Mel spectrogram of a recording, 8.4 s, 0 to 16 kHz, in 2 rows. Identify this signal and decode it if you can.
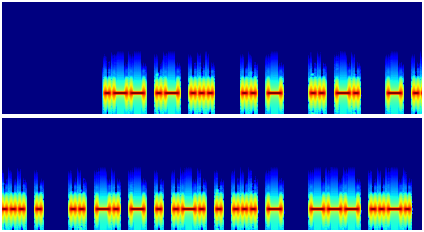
Morse code, heard as a keyed tone, about 28 wpm, 700 Hz. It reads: WAS IT IN THE INTEREST OF
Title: Sentences from Top 1000 Words - Review Part 4 - 28wpm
